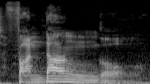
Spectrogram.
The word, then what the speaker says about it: Fandango: thing and he's like it's fandango and then like if somebody's pronounced that fandango he would just walk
